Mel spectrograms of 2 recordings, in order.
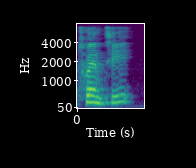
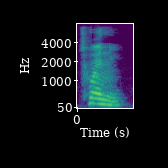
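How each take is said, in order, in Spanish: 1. El sonido T después de la N se pronuncia claramente. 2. El sonido T después de la N se omite. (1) "cuando la T es muy pronunciada, es muy dura" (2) "es muy común que esta T eh, no la pronunciemos"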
